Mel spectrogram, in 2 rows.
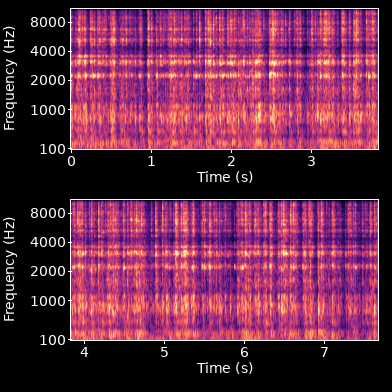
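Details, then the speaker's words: Garbage disposal with rusted, seized impeller lugs, run about 30 seconds with rib bones inside, covered: steady motor hum with loose, irregular rattling and clatter as bones knock around, a good sign that the lugs dislodged. "Letting it rattle around. So, if you notice, that noise actually is a good thing. It sounds good that it actually dislodged there."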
